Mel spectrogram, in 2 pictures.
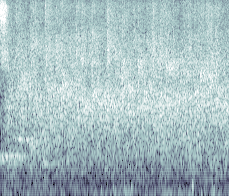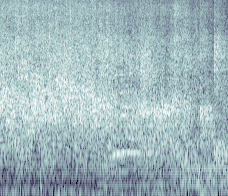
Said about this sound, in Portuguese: Se você crê nisso, aplaude bem forte a Deus.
